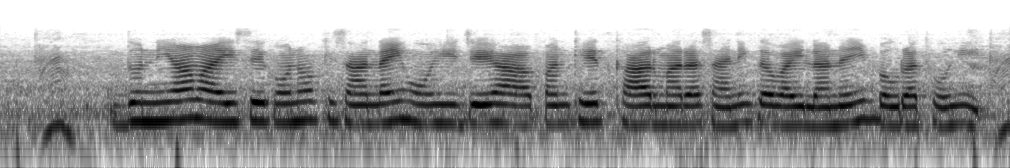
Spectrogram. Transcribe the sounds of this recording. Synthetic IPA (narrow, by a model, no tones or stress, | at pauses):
d̪ʊnijamaːisekoːnõkɪsaːnːɐĩɦoːɦid͡ʒeːɦaːpənkʰeːt̪kʰaːɾmãɾaːsaːjnɪk̚d̪ɐʋaːilanəĩbəʊɾət̪ɦoːɦiː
